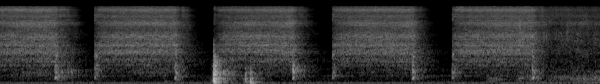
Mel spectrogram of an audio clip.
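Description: Breville Oracle BES980 steam wand auto-purging after being pushed down: five bursts of hissing steam, each just under a second long, with short gaps between them. A sharp click about two seconds in.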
